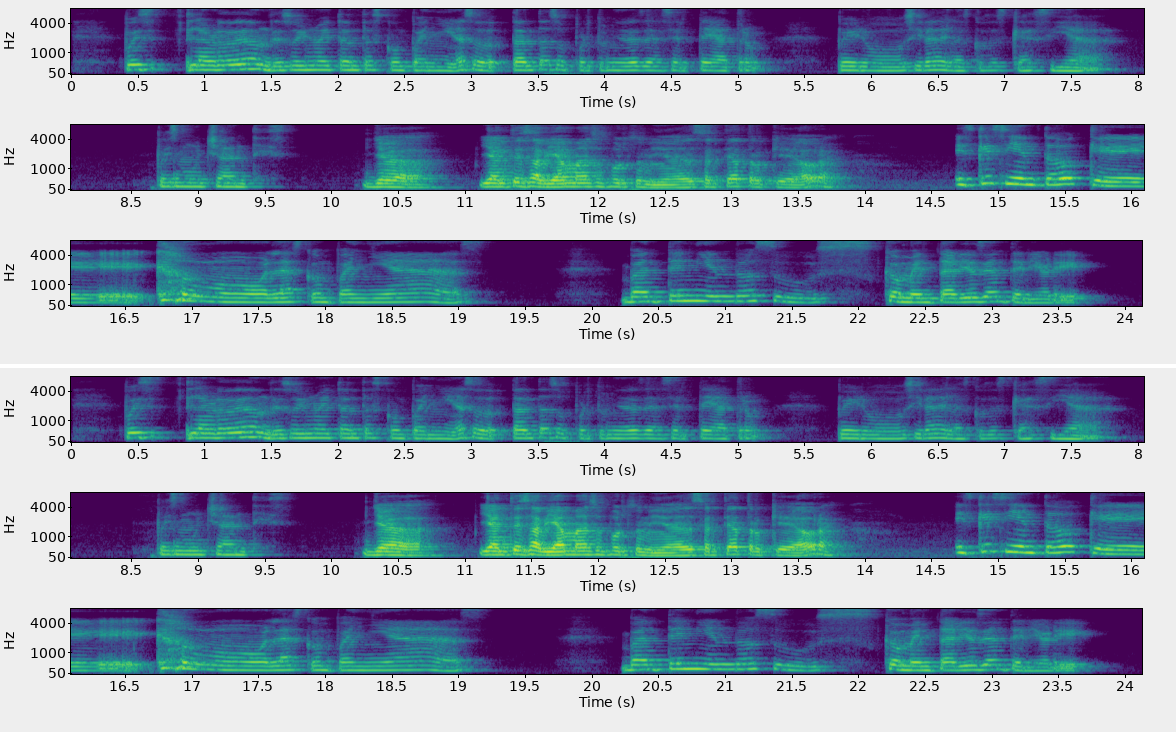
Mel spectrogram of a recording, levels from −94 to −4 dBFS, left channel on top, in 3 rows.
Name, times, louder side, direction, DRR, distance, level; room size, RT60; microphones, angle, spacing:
voice 1, 0.4-5.2 5.7-7.8 8.7-9.6 14.7-19.0 20.2-23.6, left 1 dB, 5° left, 0.8 m, -26 dB
voice 2, 10.2-10.8 11.1-13.8, right 3 dB, 55° right, 0.6 m, -20 dB
11.5 x 5.2 x 3.0 m
head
